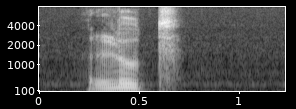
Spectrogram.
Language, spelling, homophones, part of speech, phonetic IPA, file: Polish, lód, lut / lud, noun, [lut], Pl-lód.ogg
